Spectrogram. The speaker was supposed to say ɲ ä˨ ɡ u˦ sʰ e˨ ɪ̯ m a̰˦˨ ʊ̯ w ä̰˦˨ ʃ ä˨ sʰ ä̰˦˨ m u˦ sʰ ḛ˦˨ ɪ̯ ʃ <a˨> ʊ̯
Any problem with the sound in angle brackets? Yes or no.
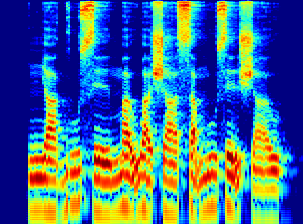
no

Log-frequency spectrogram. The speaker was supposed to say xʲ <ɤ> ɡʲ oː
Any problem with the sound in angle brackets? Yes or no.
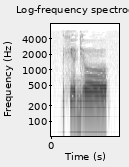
no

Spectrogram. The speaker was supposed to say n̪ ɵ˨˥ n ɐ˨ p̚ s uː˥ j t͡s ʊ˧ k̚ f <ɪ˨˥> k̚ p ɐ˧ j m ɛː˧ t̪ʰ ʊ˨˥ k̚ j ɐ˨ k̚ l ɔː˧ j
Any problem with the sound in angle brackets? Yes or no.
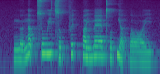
yes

